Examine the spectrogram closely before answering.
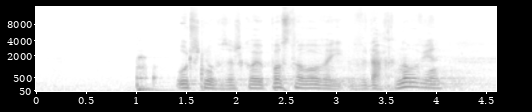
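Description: A man reads out calmly through a microphone.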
